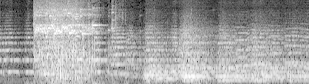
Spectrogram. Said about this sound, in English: The sequence in this opulent room with opulent food prepared for a big dinner party, and they start tasting bits and pieces of the food, and suddenly when one of the protagonists breaks a glass on the table, everything changes.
